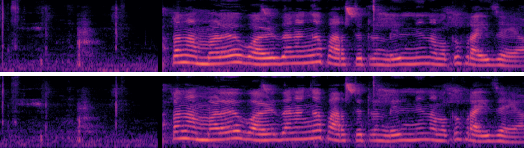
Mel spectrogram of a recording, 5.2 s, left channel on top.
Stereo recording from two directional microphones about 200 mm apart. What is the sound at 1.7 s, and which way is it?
A child's voice, 20° right (ahead or behind).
